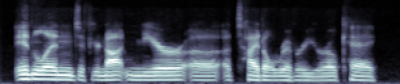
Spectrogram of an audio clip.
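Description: In a normal speaking voice, a man of medium pitch talks at a fairly slow pace. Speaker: environmental journalist. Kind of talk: radio interview.

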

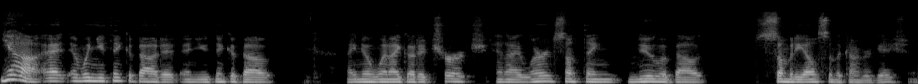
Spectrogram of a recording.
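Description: Against a quiet background, a man with a dark, mellow tone speaks at medium pitch and a moderate pace with fairly even intonation. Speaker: co-host. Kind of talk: casual conversation. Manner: laid-back, chuckling.

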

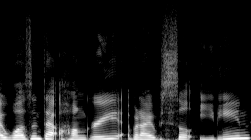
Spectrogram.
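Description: The woman's voice sits high in pitch and moves with ordinary variation. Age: 30s. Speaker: patient. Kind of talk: personal testimony in interview.

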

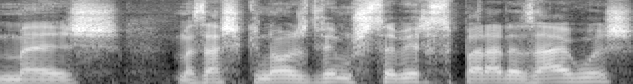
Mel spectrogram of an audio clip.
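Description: The recording is very clean, with a silent background and a dry, close sound that has no echo. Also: man. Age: 20s. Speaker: football coach and commentator. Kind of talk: interview.

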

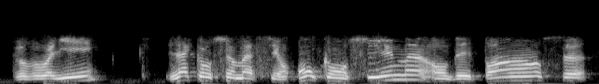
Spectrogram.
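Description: Lively intonation carries the speech along at a very slow pace. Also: man. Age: 80s+. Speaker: Holocaust survivor. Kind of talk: interview. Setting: phone call.

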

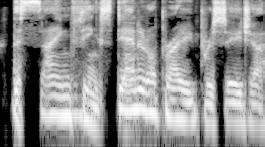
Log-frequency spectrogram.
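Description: A man with an Australian accent talks at a fairly quick pace, somewhat breathy and with lively intonation. The sound is dry and close, with no echo. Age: 60s. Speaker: motivational coach. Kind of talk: interview. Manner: animated.

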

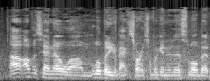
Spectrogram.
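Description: Over noticeable background noise, a man with a medium pitch talks very fast in fairly even intonation. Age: 40s. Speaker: podcast host. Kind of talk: casual interview.

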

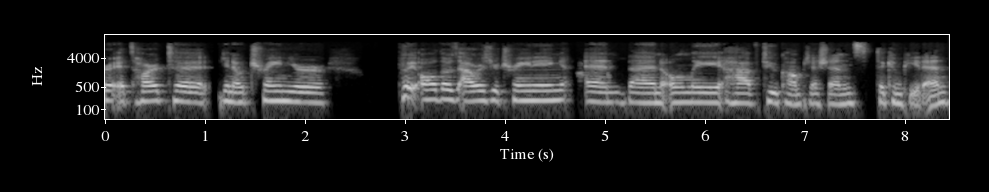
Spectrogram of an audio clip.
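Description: In an American accent, a woman speaks fairly slowly at a fairly low pitch, with a dark, mellow tone. Her intonation is flat and monotone, and the background is quiet. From Colorado. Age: 20s. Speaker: Nordic combined athlete. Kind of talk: interview.

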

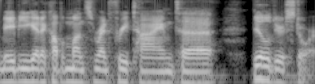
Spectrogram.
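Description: A man with a normal speaking voice and medium pitch talks at a fairly quick pace in a very clean recording with a silent background. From England (born New York, moved at ten). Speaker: commercial real estate broker. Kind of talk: roundtable discussion.

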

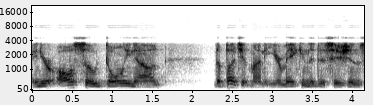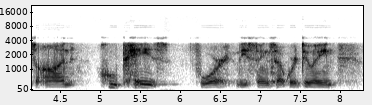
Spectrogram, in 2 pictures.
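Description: Speaking with a Californian accent, a man keeps his loudness very even. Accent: General American (Californian). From US West Coast, San Jose, California. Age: 60s. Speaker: county politician. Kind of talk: radio interview.

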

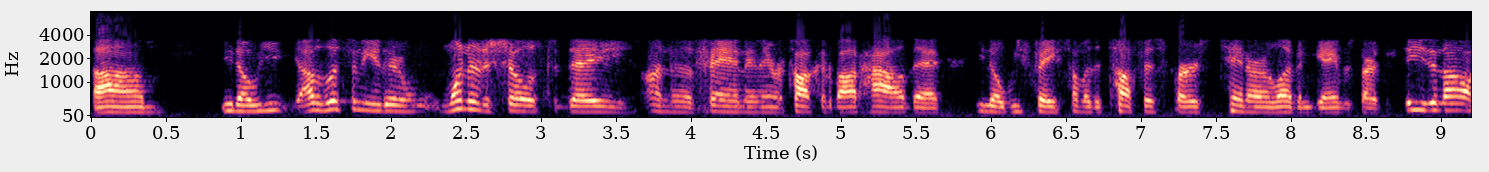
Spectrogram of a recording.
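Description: At a fairly quick pace, a man with a normal speaking voice and fairly high pitch talks with ordinary pitch variation. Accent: American. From Wisconsin, Milwaukee. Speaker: radio caller. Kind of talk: call-in chat. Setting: phone call.

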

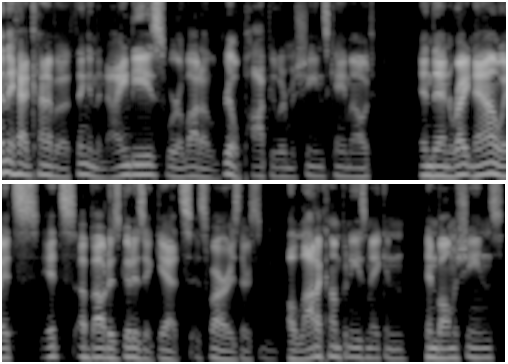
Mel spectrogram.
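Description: The recording is very clean, with a silent background and a dry, close sound with no echo. The tone is bright and sharp, the delivery very fast and monotone, with flat intonation. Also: man, fairly low pitch for a man. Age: 40s. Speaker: pinball champion. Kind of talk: casual interview. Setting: radio studio.

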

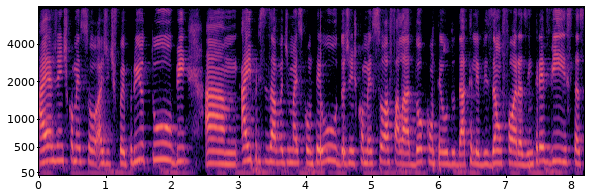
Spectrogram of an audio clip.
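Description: On a very clean recording with a silent background, a woman of fairly high pitch speaks at a moderate pace with fairly even intonation and hardly any pauses. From São Paulo state, Brazil (interior). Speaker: web TV presenter. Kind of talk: casual chat.

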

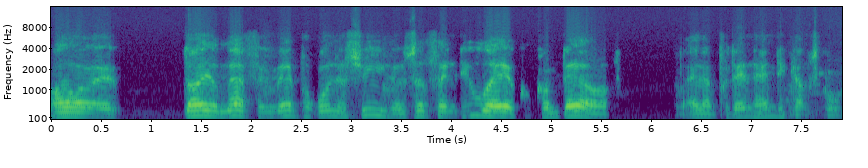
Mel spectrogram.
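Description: A man with a normal speaking voice and a fairly high pitch speaks with ordinary pitch variation and big swings in loudness. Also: fairly slow pace. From Denmark, Aalborg. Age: 60s. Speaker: caller. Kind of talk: phone-in conversation.

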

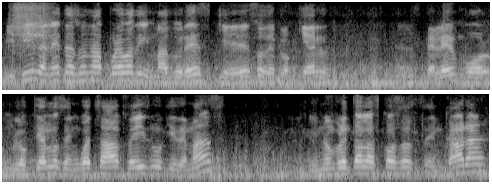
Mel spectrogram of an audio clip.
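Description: The speech moves at a moderate pace with ordinary pitch variation, over noticeable background noise. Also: man. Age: 20s. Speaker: caller. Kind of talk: casual chat. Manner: animated.

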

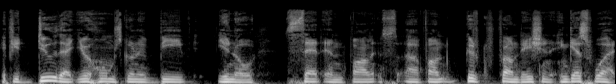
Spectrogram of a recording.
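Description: Against a quiet background, a man speaks at a moderate pace and medium pitch, his tone dark and mellow and somewhat breathy. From California, partly raised in Nicaragua. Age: 50s. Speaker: church elder. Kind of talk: interview testimony.

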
